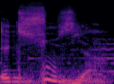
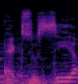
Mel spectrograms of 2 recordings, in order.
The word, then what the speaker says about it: exousia: exousia. It's a Greek word, exousia or exousia, depending on which pronunciation you are taking it from.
